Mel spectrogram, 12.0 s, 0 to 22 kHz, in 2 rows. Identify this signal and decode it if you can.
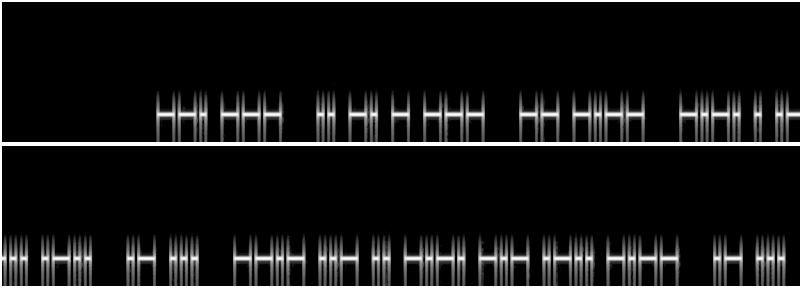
Morse code, heard as a keyed tone, about 30 wpm, 700 Hz. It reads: GO INTO MY CELL AS QUICKLY AS
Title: Sentences from Top 1100 Words 30wpm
